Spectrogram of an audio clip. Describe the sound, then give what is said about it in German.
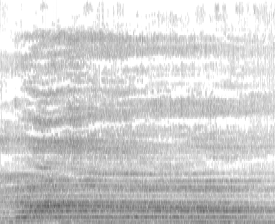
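A voice imitates a lion's roar by bellowing forcefully into the narrowest part of a large glass lampshade, producing one long, loud, hollow and resonant growl that holds steady for several seconds. “Löwengebrüll erzeugt man, indem man kräftig in die schmalste Stelle eines großen Lampenschirms aus Glas hineinbrüllt.”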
